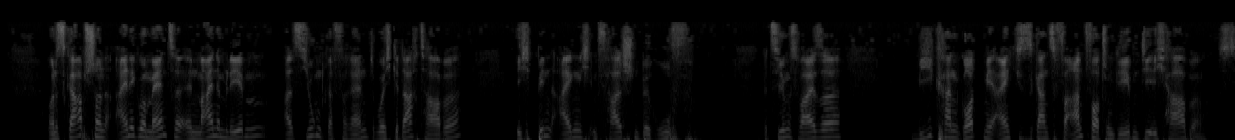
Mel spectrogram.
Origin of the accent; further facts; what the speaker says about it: Baden-Württemberg, Germany; Württemberg ist ja schön, sag ich als Badener, Württemberg ist ja schön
